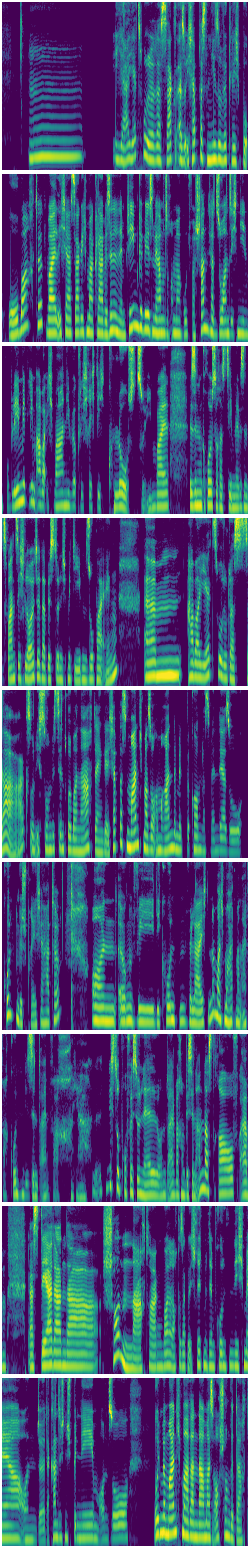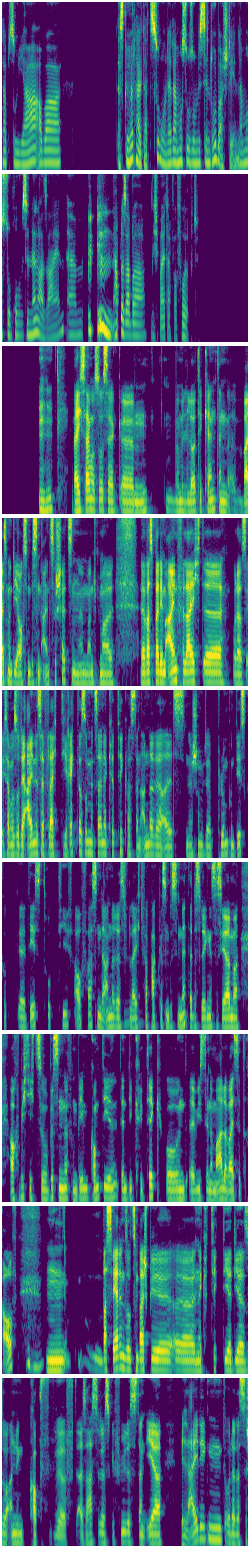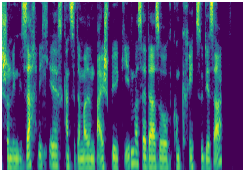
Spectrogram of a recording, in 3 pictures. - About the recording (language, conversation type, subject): German, advice, Woran erkenne ich, ob Kritik konstruktiv oder destruktiv ist?
- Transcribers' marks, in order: drawn out: "Hm"; stressed: "beobachtet"; in English: "close"; throat clearing; other noise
